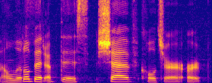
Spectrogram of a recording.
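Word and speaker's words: chèvre: little bit of this chev culture or I've heard it pronounced chev or chevra. I think it's chev. It's a French name for goat cheese.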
